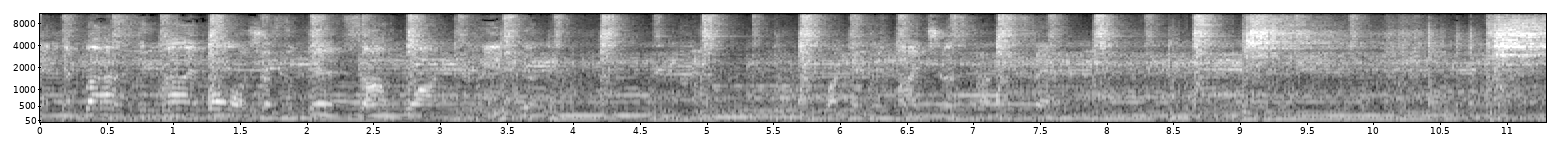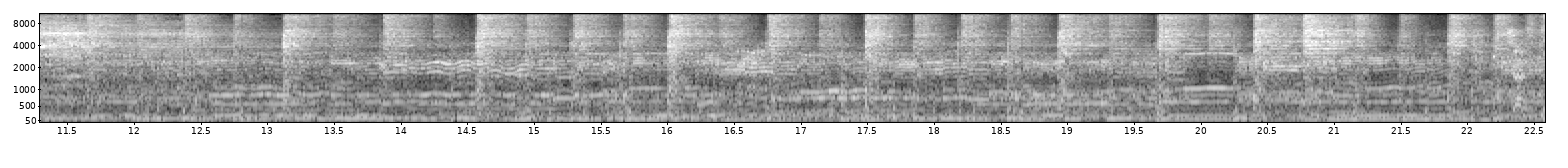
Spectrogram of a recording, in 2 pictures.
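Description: Live rock band playing with electric guitars and a drum kit, with a steady beat and no vocals.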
